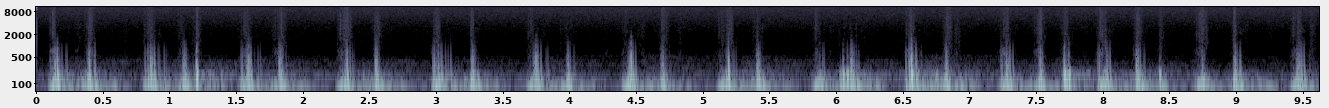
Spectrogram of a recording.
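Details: Heartbeat of a self-described medically fit person, recorded with more than six precision contact microphones; regular paired low thumps about 83 a minute, occasional doubled click from the roughly 6 ms microphone delay, not the heart; normal heart sounds.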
